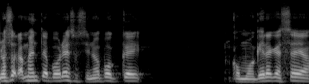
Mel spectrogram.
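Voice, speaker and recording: This very clean recording has a silent background. A man speaks with fairly even intonation. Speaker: server administrator. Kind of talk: casual chat.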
